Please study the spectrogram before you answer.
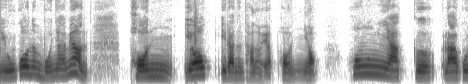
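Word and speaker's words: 翻訳: 홍야크라고 읽어줍니다. 답은 몇 번이죠? 2번이에요. 홍야크. 타금이 들어가지도 않고 야쿠랑 요쿠를 헷갈려서도 안 되는 거죠.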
